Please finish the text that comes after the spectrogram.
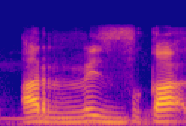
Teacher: زا میں سیٹی نکالیں گے، را کو باریک پڑھیں گے، رزقا قاف کو پر پڑھیں گے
